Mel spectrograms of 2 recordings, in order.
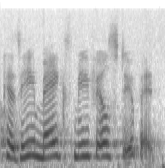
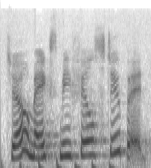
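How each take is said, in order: First: "he" lifted and leaned on as the one to blame; blaming emphasis on "he"; stress on he. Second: "Joe" lifted and leaned on, then falling; blaming emphasis on "Joe"; stress on Joe. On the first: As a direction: hit "he" in 'Cause he makes me feel stupid. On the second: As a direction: put the weight on "Joe" as the one to blame. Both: Shown as a demonstration. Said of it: "see how we're blaming Joe".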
